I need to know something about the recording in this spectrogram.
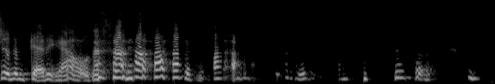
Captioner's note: panelists laughing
